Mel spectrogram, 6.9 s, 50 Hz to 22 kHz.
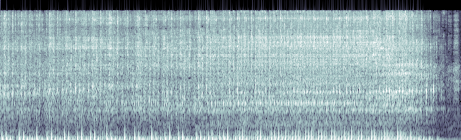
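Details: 1969 Triumph T100C twin after rebuild, idling following a one-kick cold start: even, deep pulsing idle holding steady for six seconds before switch-off, smooth and healthy, no knocks or misfires.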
